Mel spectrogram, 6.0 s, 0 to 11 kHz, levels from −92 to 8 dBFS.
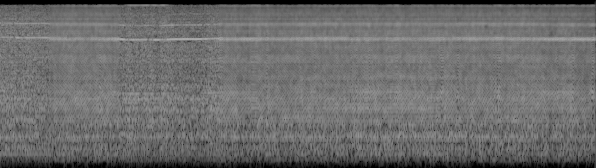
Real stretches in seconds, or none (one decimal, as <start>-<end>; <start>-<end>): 0.0-0.5; 1.2-2.2

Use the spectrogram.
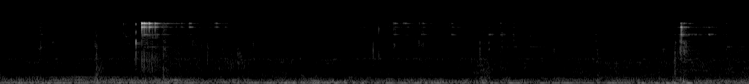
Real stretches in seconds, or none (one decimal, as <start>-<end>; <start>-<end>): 0.8-2.7; 3.5-4.9

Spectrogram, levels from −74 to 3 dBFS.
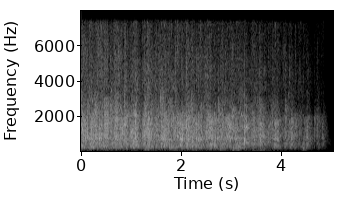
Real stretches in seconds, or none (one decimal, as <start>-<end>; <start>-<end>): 0.0-3.1; 3.8-5.0

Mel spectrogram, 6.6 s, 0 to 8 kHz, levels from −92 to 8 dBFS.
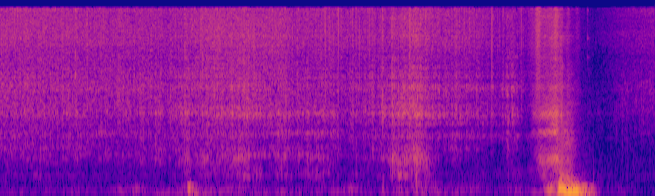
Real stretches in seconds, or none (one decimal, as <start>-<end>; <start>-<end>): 0.0-5.3; 5.8-6.6

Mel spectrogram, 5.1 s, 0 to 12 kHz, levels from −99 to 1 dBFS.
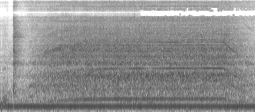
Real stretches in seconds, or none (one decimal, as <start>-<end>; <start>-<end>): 2.8-5.1

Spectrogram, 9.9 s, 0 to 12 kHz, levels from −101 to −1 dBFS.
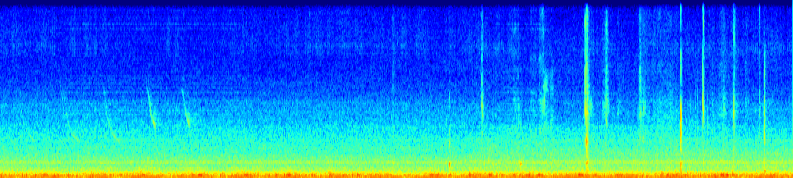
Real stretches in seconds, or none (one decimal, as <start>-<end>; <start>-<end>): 0.0-0.8; 3.0-6.2; 6.8-9.9

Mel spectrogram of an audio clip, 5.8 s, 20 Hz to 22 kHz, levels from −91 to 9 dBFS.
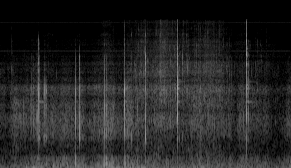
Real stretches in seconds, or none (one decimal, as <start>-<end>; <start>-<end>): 0.0-5.8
